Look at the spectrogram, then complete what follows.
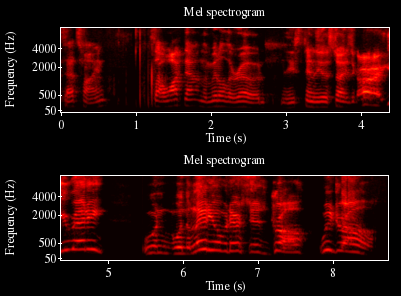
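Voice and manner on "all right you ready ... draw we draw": put-on play-acted, very high, slow, slurring drunk voice. Recounting a drunk man calling the start of a duel, imitating a drunk man. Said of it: "he's so drunk".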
